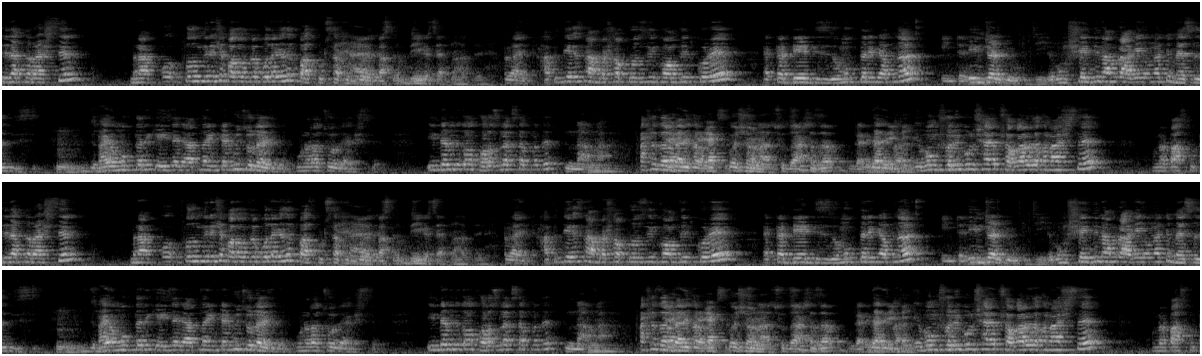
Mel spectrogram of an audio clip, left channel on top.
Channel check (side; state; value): both; normal; correlation 0.55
